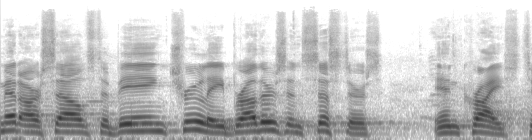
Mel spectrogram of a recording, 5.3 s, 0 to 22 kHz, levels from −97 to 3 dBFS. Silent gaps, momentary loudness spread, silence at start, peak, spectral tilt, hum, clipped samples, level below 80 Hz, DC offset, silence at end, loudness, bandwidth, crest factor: none; 9 LU; 0 s; -12 dBFS; -6.5 dB/octave; none; under 0.1%; -62 dBFS; under 0.1%; 0 s; -29 LUFS; 16 kHz; 16 dB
